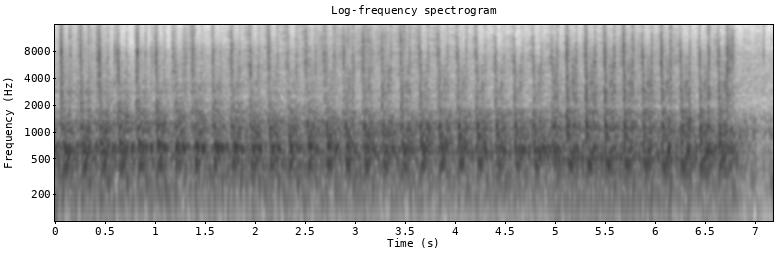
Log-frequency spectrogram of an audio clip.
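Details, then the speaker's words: Power shrinker on high speed shrinking 16 gauge 3003 H14 aluminum: rapid, steady hammering strokes at an even pace, winding down at the end; normal shrinking operation. "So you can see just how fast that shrink"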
